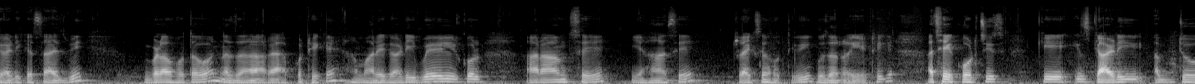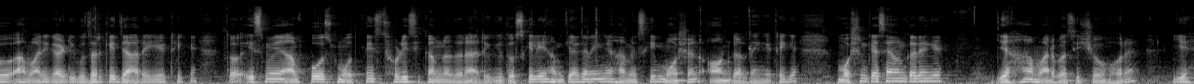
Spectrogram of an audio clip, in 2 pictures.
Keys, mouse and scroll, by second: 17.8 space.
